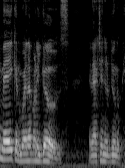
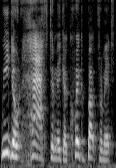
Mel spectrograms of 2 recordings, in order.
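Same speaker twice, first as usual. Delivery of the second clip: put-on loud, slow and higher, lecturing the kids; hammed-up holier-than-thou sermon; mock pompous reading; 5 semitones higher, 10 dB louder, slower than usual. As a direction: read it like a smug scold. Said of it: "someone has a chip on, on their shoulder".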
